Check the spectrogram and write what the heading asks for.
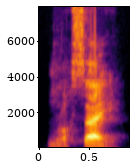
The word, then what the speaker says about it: Rosset: with the silent T, a bit like my name, Rosset, with the silent T.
